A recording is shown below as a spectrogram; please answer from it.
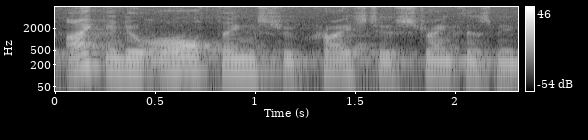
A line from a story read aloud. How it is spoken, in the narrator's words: Laura Lala Wilkinson whispered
